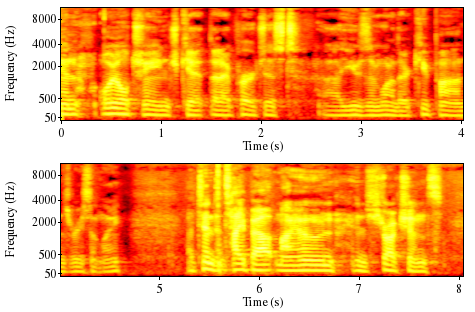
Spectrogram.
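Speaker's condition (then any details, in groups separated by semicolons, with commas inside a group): No condition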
